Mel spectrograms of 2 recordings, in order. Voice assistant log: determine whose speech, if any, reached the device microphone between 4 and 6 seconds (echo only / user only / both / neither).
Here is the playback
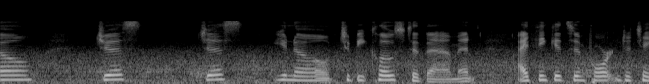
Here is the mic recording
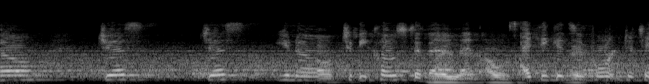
both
